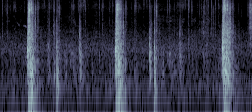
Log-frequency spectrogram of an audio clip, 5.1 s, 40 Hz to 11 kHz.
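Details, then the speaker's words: Lexus GX460 cargo hatch after fitting a silicone license plate frame: three solid dull slams, each ending clean with no metallic buzz or rattle. Plate rattle fixed. "dead silent guys do I do not hear any metal rattling at all and I feel a lot more confident that this is not going to scratch up my paint job every time my girlfriend or my wife slams the cargo door"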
